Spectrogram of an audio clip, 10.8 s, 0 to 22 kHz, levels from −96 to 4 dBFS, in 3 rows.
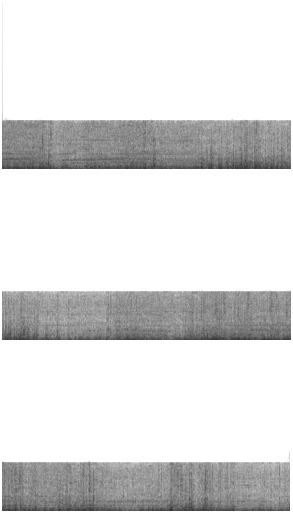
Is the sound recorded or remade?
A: remade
